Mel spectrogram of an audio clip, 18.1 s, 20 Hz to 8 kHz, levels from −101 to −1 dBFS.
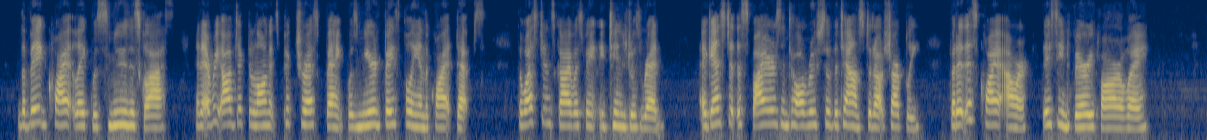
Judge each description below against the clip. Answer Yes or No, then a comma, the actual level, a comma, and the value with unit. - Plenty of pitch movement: No, average, 2.7 semitones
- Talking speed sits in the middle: Yes, average, 175 wpm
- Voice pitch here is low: No, high, 240 Hz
